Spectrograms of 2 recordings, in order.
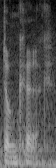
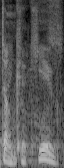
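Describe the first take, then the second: First: The name ends with a single 'kirk' syllable. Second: The name ends with a separate 'queue' sound. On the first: "What do you mean it's pronounced Dunkirk?" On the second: "if they want me to pronounce it Dunkirk, they shouldn't have spelled it Dunker Q"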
